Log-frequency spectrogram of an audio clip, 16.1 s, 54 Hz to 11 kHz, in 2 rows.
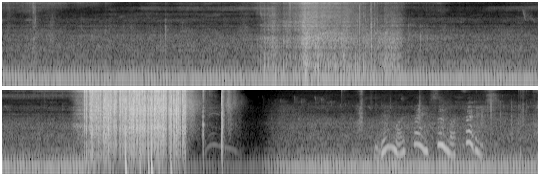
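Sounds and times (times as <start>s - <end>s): fireworks crackling: 3.7s - 6.6s, 9.0s - 11.6s.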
